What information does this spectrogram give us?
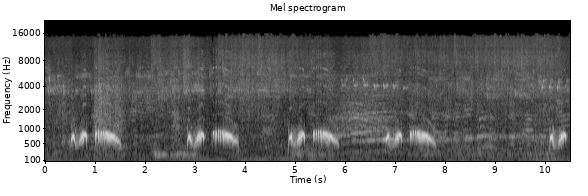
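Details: Spotted dove singing the 'giọng còi' whistle voice, used to excite decoy doves: about five phrases. Each is a quick doubled hoot and then a longer arched coo, repeated every two to three seconds against a quiet hum.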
